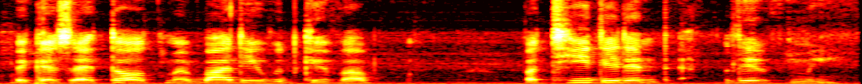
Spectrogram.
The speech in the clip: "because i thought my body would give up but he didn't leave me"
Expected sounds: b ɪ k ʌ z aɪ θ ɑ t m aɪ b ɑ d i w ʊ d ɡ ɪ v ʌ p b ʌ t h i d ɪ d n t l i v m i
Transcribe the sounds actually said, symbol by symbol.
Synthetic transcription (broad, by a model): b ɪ k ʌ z aɪ θ ɑ t m aɪ b ɑ d i w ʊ d ɡ ɪ v ʌ p b ʌ t h i d ɪ d n t l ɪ v m i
